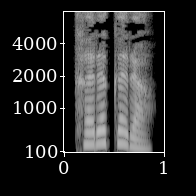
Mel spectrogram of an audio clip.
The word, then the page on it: ಖರಕರ: kharakara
